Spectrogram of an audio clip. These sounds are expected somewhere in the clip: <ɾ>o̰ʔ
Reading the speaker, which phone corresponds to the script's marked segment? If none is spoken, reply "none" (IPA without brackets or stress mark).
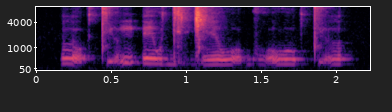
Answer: l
